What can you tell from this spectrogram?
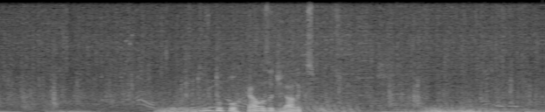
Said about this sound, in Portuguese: E como chove aqui dentro, credo, vou acordar todo molhado amanhã.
